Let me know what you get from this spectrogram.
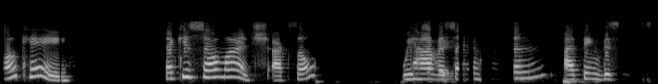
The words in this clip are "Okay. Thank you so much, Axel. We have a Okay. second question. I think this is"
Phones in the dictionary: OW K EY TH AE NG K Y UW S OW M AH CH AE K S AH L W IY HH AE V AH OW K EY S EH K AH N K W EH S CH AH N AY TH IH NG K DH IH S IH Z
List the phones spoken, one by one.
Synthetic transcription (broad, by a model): OW K EY TH AE NG K Y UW S OW M AH CH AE K S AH L W IY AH V AH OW S EH K N K W EH S CH AH N AY TH IH NG K DH IH S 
